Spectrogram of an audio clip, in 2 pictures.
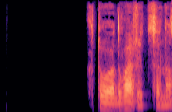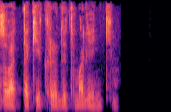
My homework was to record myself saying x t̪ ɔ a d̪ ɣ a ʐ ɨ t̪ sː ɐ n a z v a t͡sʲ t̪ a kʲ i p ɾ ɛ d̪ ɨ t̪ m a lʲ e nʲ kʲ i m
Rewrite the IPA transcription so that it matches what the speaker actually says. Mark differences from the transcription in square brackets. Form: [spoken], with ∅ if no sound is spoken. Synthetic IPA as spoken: x t̪ ɔ a d̪ [v] a ʐ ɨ t̪ sː ɐ n a z v a t͡sʲ t̪ a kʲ i [k] ɾ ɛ d̪ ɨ t̪ m a lʲ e nʲ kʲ i m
